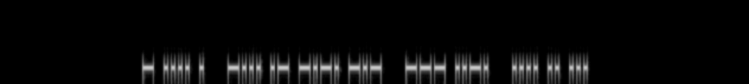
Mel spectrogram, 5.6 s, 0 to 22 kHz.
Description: Morse code, heard as a keyed tone, about 44 wpm, 700 Hz. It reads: THE BACK OF HIS
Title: Sets of 4 Words 45wpm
